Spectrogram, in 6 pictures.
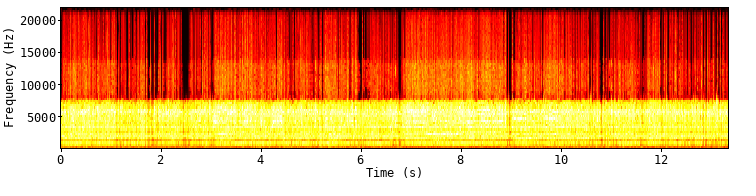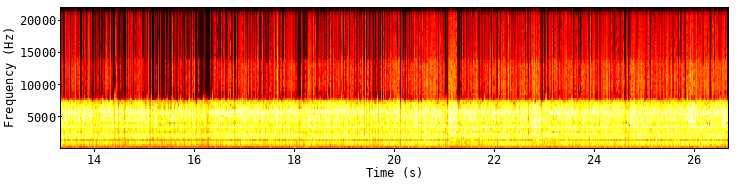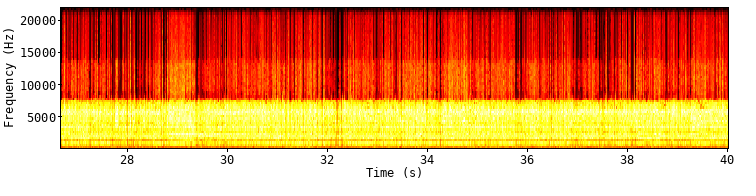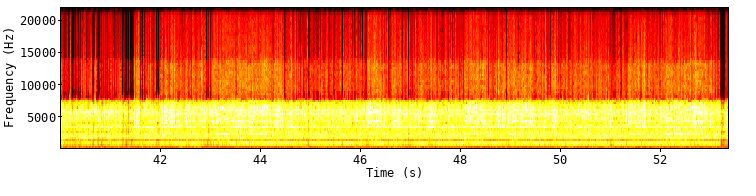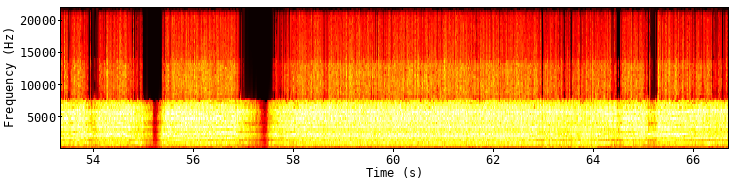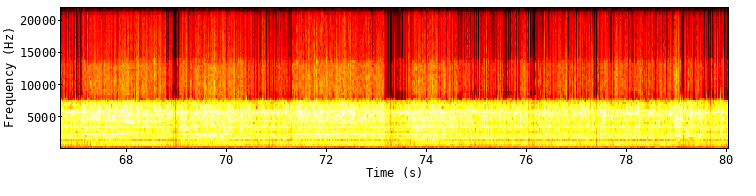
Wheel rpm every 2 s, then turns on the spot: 240, 230, 230, 230, 230, 230, 230, 230, 230, 230, 220, 210, 230, 230, 220, 220, 230, 230, 230, 230, 230, 230, 230, 230, 230, 230, 220, 140, 130, 180, 210, 220, 210, 220, 220, 220, 220, 220, 230, 230.
none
